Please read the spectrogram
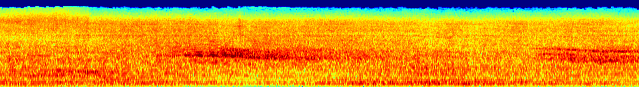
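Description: Locomotive-hauled Flixtrain passenger train rolling past, a steady loud rumble of wheels on rail. High squealing from the wheels comes in about two and a half seconds in, fades after about five seconds, and returns near the end.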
